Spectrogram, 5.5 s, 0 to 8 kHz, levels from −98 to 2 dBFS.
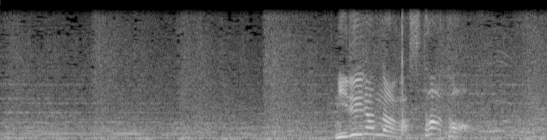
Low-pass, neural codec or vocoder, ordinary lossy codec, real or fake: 7.2 kHz; none; none; real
